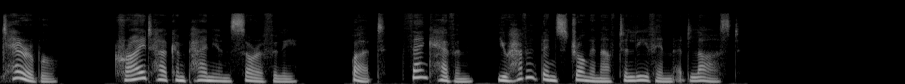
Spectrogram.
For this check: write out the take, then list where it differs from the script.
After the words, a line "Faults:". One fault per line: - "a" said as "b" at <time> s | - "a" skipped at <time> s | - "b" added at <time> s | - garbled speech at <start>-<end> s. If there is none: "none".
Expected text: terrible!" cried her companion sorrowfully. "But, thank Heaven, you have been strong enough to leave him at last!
terrible!" cried her companion sorrowfully. "But, thank Heaven, you haven't been strong enough to leave him at last!
Faults:
- "have" said as "haven't" at 5.1 s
